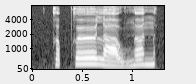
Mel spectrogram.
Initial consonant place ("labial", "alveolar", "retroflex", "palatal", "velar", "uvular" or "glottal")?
velar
